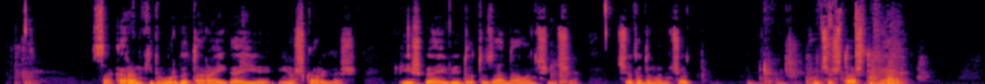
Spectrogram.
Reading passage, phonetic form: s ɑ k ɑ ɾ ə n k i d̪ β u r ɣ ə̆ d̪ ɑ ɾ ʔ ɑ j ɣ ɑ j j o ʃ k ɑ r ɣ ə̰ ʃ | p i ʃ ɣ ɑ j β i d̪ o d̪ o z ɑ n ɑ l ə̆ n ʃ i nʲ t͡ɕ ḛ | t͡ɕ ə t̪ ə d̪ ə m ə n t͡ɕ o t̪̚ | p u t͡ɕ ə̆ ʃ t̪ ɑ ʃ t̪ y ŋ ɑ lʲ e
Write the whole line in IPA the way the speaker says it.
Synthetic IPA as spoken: s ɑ k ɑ ɾ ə n k i d̪ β u r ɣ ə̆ t̪ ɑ ɾ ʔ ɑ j ɣ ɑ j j o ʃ k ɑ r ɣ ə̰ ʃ | p i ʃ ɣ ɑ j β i d̪ o t̪ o z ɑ n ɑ l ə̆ n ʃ i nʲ t͡ɕ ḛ | t͡ɕ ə t̪ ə d̪ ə m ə n t͡ɕ o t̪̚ | p u t͡ɕ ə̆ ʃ t̪ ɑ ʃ t̪ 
